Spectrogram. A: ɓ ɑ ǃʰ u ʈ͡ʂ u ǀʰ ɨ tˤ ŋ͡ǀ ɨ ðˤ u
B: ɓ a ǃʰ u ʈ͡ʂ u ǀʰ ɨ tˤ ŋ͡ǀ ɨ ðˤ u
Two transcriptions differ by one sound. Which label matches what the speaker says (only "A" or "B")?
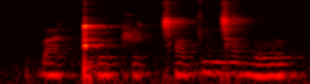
B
